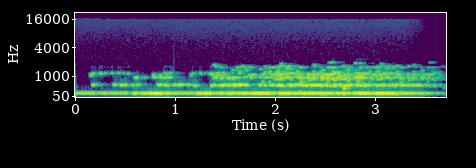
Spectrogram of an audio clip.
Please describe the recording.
A flush sound with a "remove noise" effect, 1 second of echo and a fade out.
